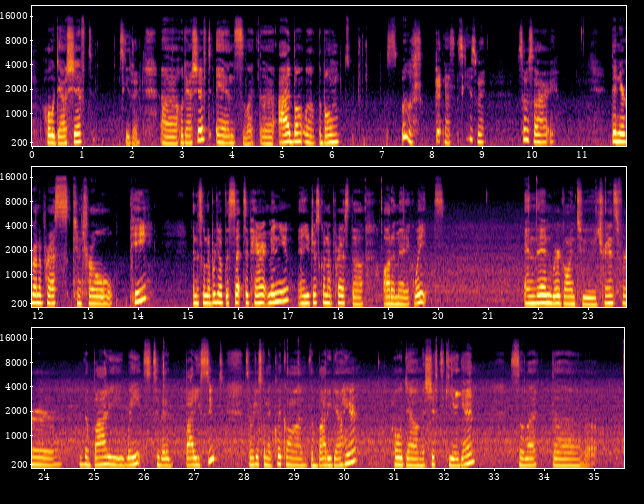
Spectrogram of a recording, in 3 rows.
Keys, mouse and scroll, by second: 4.3-5.9 drag, 5.9-14.0 right drag, 14.0 ctrl+p, 21.9-23.5 drag, 23.5-25.2 right drag, 29.0-30.8 right drag.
